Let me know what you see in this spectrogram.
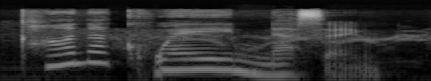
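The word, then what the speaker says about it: Connoquenessing: It's Kanakwanesing. Say it fast, and it sounds like one word. Kanakwanesing?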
